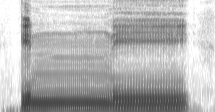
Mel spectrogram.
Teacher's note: নুনের উপর তাশদিদ রয়েছে এখানে ওয়াজিব গুন্না হবে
